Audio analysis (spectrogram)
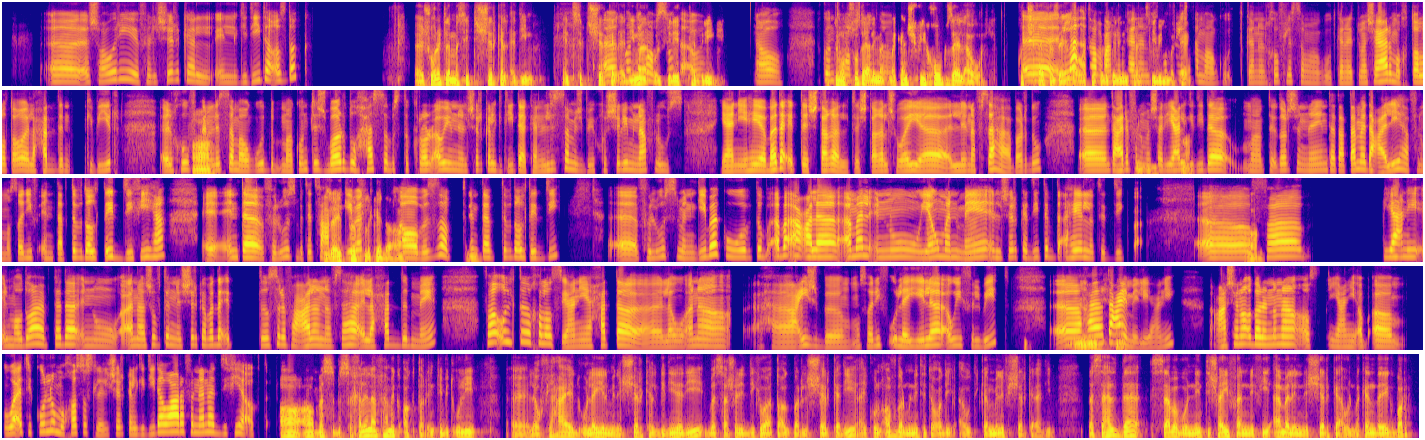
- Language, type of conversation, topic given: Arabic, podcast, إزاي أخدت قرار إنك تسيب وظيفة مستقرة وتبدأ حاجة جديدة؟
- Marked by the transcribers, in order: tapping; unintelligible speech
